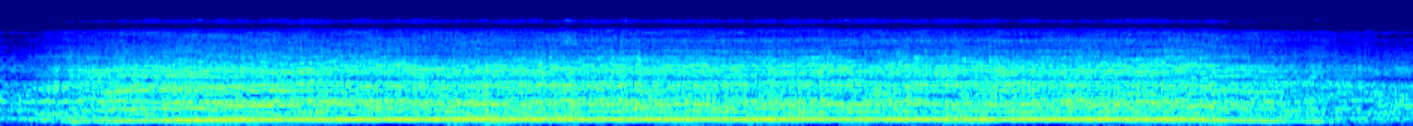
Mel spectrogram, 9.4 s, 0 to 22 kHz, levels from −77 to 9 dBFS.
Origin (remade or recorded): remade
